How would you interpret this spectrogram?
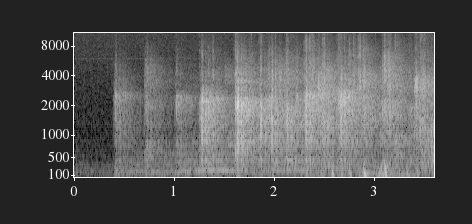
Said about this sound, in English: I hope you're clapping for God.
